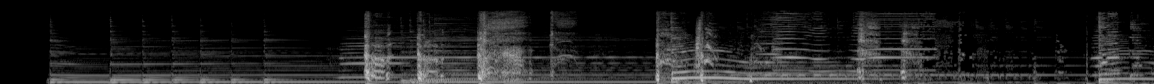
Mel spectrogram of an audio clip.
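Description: Acted harsh, wet-sounding coughing fits, about half a dozen bursts, over gentle plucked-string music, imitating a smoker's cough.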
